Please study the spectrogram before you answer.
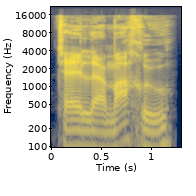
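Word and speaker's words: Τηλεμάχου: and again the Omicron Upsilon diphthong is long it makes that last syllable long and so we pull the accent one syllable to the right so it's telemachu and that's possessing the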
